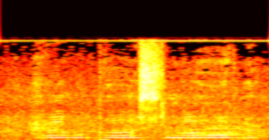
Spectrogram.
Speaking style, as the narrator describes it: Mary whimpered

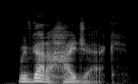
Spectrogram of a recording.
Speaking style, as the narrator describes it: Christian quietly said

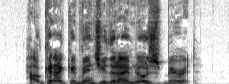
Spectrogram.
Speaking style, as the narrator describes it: he asked, with a laugh

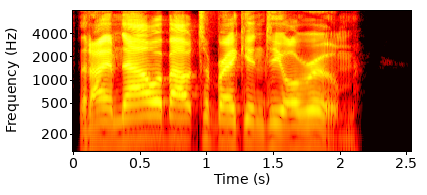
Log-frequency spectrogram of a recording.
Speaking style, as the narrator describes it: he cried loudly at the keyhole

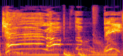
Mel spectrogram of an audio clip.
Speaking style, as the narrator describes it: I called out to Alfie

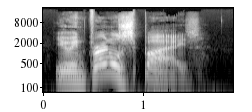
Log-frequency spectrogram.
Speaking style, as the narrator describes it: the man cried

